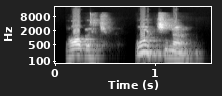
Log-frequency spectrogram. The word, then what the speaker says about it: Robert Putnam: Bom, a pronúncia aqui é aportuguesada, certo? Estou pronunciando como está escrito. Robert Putnam.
